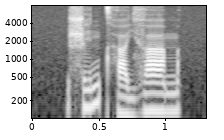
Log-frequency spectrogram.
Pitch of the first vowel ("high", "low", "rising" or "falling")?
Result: rising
